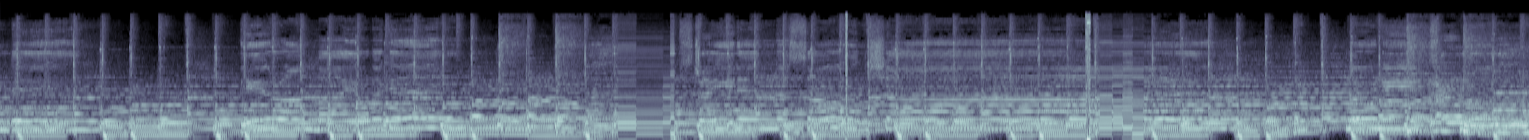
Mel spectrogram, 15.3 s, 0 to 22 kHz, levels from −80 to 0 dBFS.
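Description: From 6.19 to 6.74 s, and again from 11.00 to 11.44 s, the sound goes robotic: a rigid, metallic buzz pinned at 133 Hz. That's likely repeated short buffers, with a chunk of roughly 7.5 ms looped over and over while nearly all the real audio gets skipped. In between, at 8.46 s and again from 10.86 to 10.90 s, there are uninitialised buffer bursts, blocks of about 10 ms and 40 ms played before any audio was written, so leftover memory comes out as sharp, loud digital noise.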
